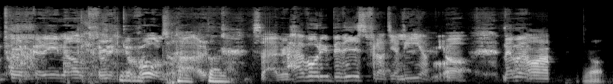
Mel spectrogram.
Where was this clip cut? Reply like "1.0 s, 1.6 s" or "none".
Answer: 4.0 s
